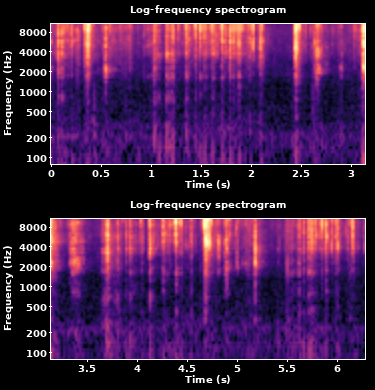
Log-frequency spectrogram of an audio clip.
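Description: A metal utility knife blade shaves curled shavings from a dry, solid, hand-sized yellow bar of soap. Quiet, bright, crisp scraping and crackling strokes come in quick irregular bursts, each one dry and short with almost no low end.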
